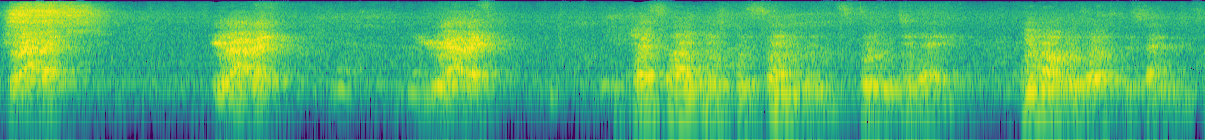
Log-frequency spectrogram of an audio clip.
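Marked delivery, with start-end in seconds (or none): 0.1-3.7 low little froglike croaks; tiny creature's croak. Acted. Monster shrunk to fist size, croaking low. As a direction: croak it low, in short repeats. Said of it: "until he was a little tiny creature".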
